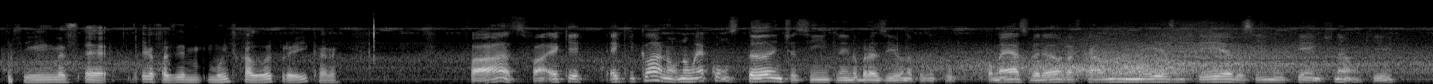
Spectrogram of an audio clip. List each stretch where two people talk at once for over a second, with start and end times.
none

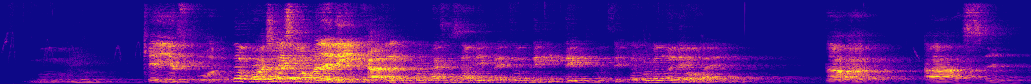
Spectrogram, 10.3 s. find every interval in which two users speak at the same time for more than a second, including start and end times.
2.5-4.0

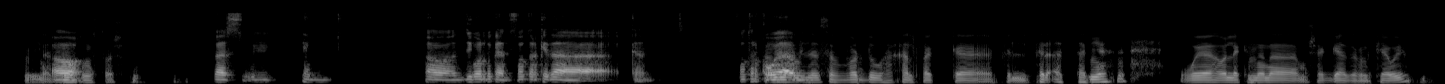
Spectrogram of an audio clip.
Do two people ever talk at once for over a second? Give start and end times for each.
none

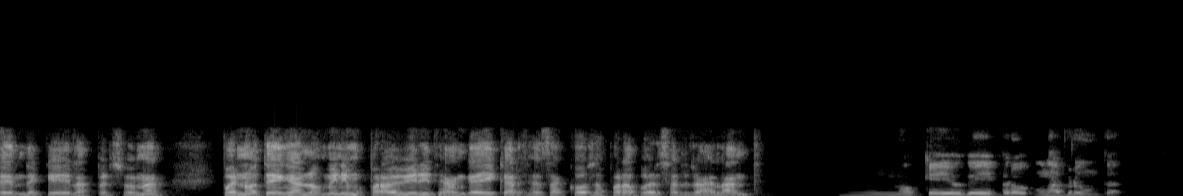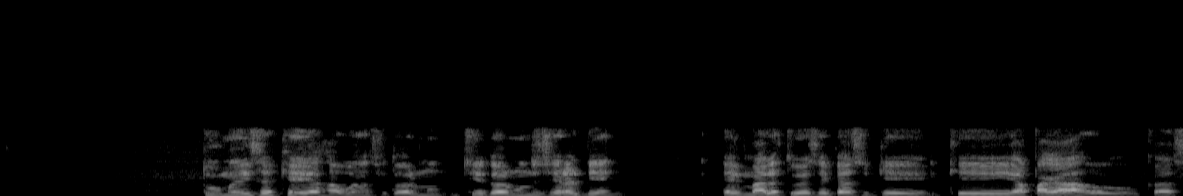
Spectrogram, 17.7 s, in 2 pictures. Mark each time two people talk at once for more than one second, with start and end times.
none

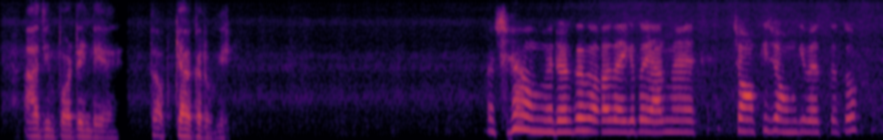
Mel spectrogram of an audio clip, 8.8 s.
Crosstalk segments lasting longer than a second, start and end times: none

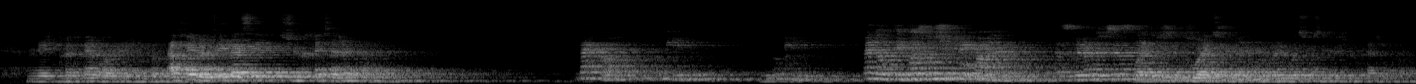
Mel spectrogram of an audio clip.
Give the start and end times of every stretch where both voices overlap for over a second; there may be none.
11.3-12.5

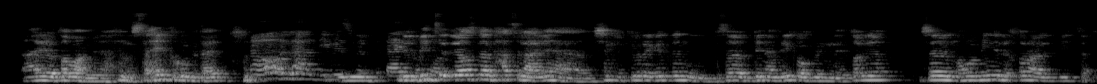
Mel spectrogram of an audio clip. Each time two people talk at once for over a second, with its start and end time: 3.2-4.5

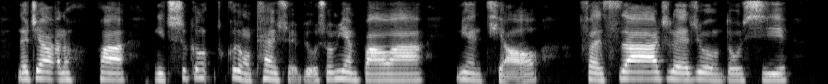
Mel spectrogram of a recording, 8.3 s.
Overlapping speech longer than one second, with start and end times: none

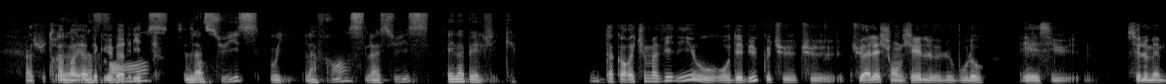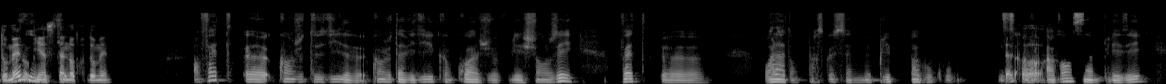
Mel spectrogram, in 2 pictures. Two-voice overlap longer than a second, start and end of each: 0.6-2.0

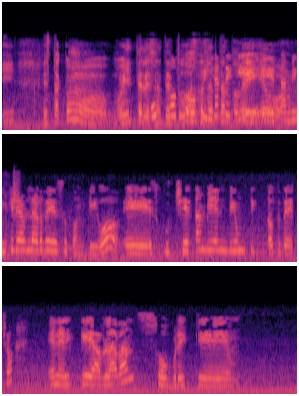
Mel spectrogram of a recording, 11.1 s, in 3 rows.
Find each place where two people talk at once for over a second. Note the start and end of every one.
1.9-4.0

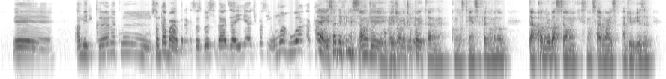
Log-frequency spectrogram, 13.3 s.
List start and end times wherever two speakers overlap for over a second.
7.1-8.4

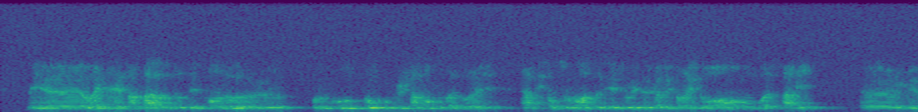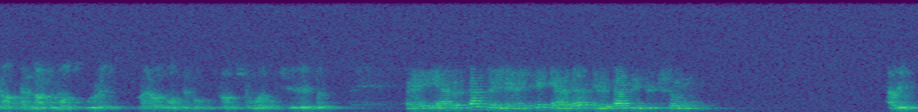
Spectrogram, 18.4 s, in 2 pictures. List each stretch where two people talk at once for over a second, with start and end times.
none

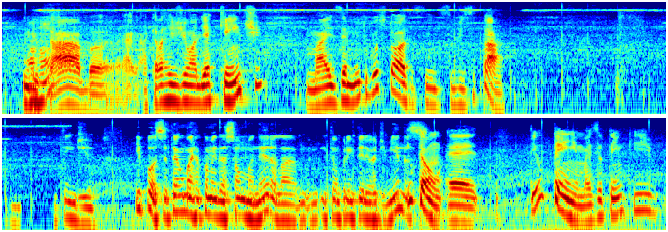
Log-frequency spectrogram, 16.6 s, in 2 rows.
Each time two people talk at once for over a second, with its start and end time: none

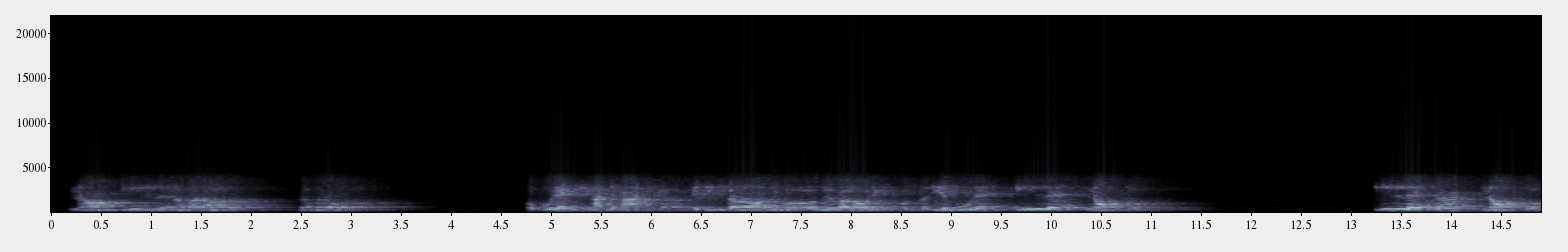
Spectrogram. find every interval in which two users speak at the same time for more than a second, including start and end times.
5.7-7.3

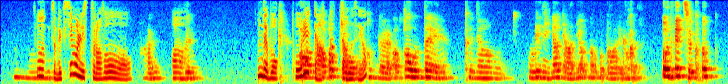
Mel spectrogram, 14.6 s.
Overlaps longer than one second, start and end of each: 6.0-7.2

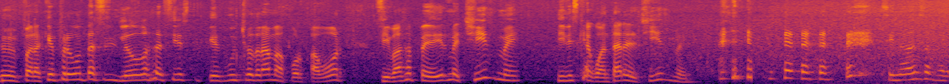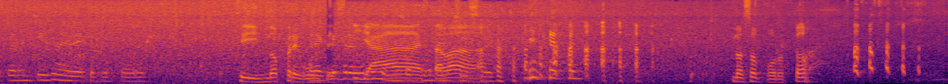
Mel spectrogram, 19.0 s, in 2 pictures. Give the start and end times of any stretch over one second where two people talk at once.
12.6-14.4

